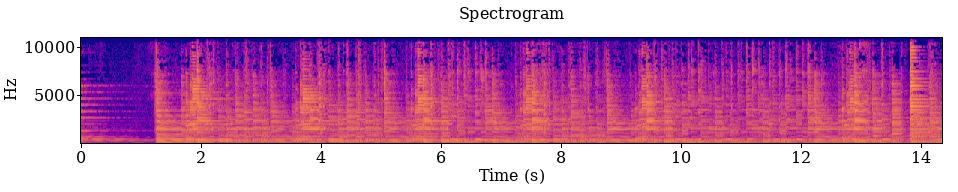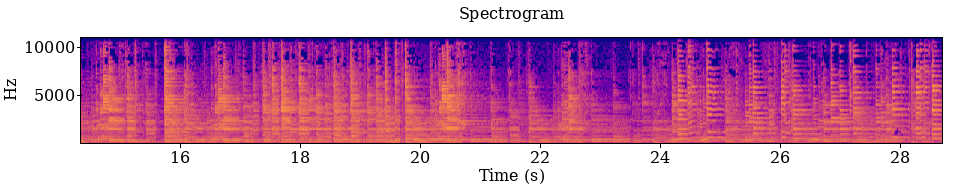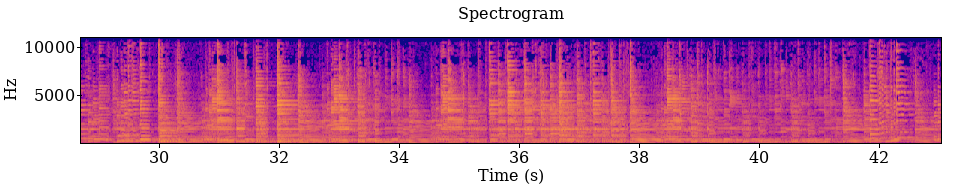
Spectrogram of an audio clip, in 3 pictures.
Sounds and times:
Acoustic guitar: 0:00.0 - 0:43.0.

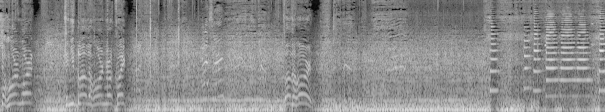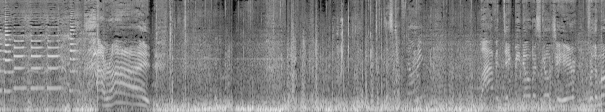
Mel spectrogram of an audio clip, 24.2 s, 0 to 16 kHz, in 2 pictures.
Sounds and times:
Motorboat, speedboat: 0:00.0 - 0:14.2, 0:15.2 - 0:24.2.

